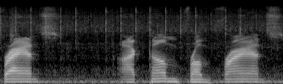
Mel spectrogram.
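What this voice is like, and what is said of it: Beldar Conehead character voice. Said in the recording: “That would explain the accent.”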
